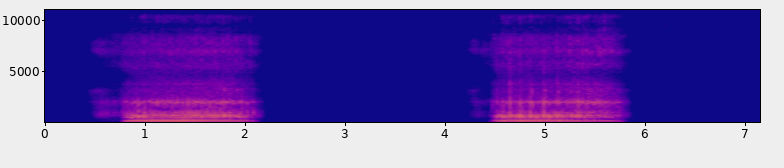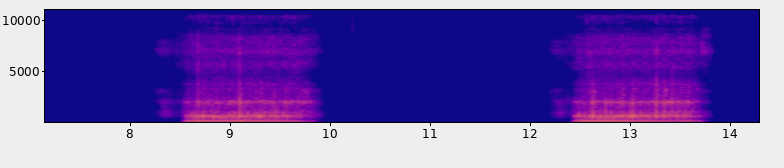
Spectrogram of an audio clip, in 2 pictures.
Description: This is a 5 minute clip of snoring.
